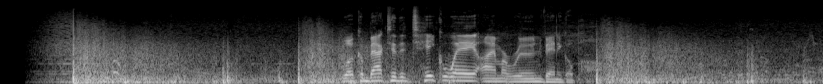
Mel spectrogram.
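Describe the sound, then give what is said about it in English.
Cannon fire of a 21-gun salute greeting a president arriving in India: a few heavy booms spaced seconds apart with rumbling between them, while a man speaks over the middle stretch. “That's the sound of the 21-gun salute greeting President Trump as he arrived in India this week.”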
